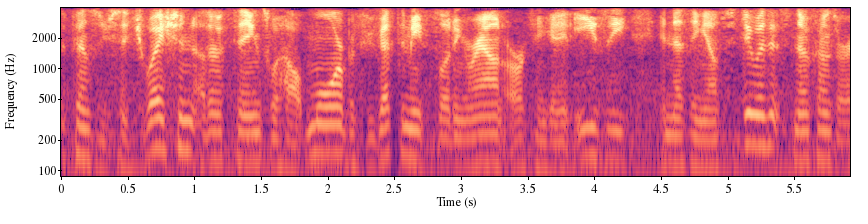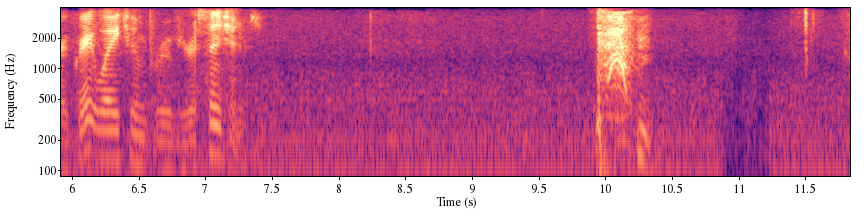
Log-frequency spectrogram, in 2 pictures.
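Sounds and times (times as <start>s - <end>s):
speech: 0.1s - 7.6s
harsh loud cough: 9.9s - 10.5s.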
